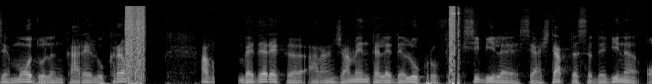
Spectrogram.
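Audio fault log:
1.25–1.44 s and 4.49–4.59 s, uninitialised buffer: two short, loud bursts of digital noise, lasting 186 ms and 93 ms, where a block was played before any audio had been written into it, so leftover memory came out as samples. The lengths fit 8192- and 4096-sample buffers.
2.14–2.42 s, stream reconnect: the connection dropped and playback fell silent for 222 ms. A fresh decoder then picked up mid-stream, so the sound resumes about 0.2 s further on than where it broke off, and that stretch is simply missing.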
